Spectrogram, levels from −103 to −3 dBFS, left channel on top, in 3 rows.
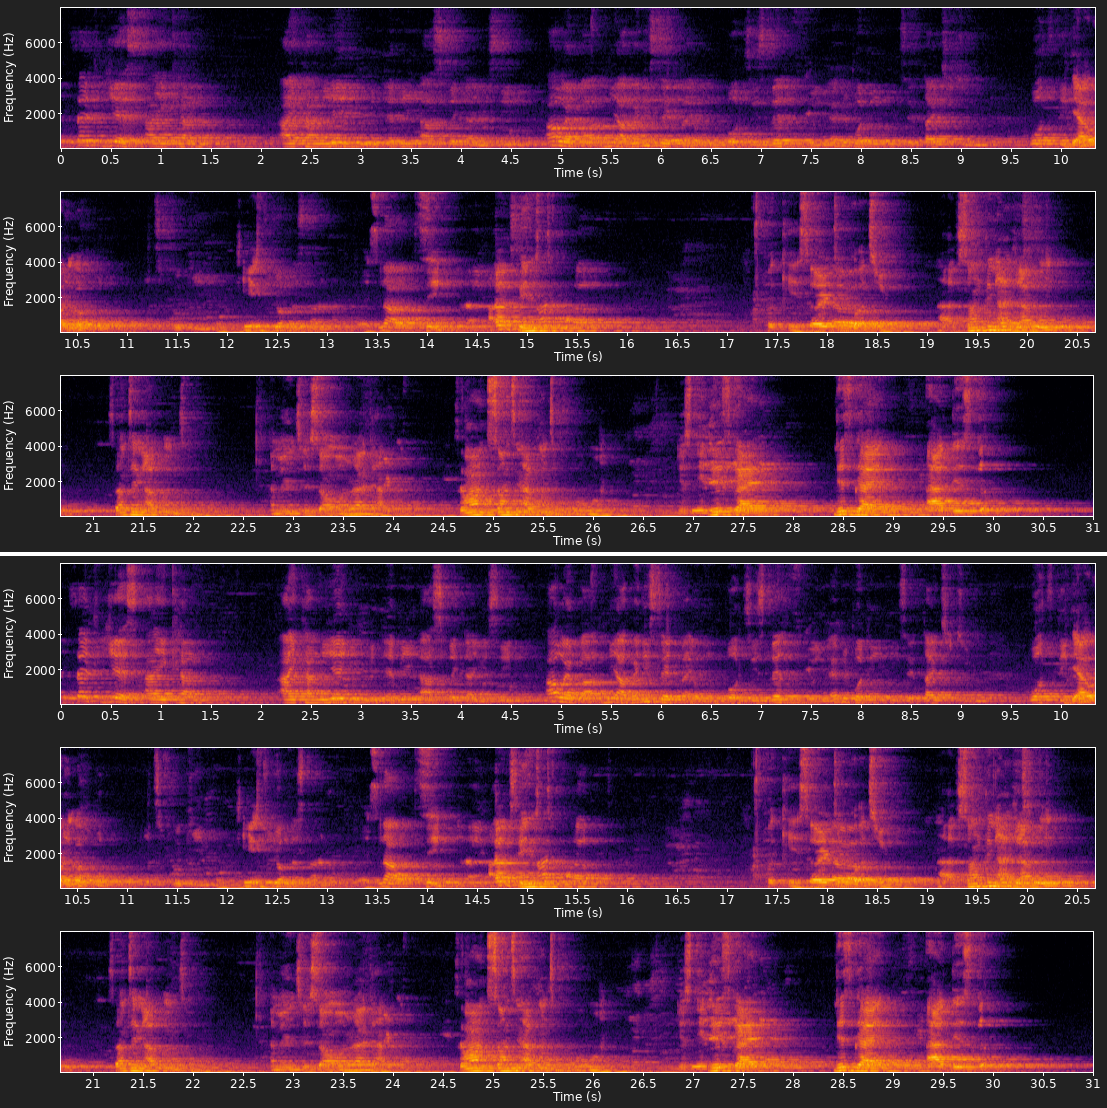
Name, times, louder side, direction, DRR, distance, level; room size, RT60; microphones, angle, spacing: voice 1, 0.2-1.5 2.2-4.5 4.9-8.8 9.0-9.2 9.7-10.8 11.1-11.8 12.4-13.0 13.5-13.8 14.5-15.6 16.5-16.8 17.3-17.4 18.1-18.5 19.7-20.3 26.4-26.8, right 1 dB, 50° right, 1 dB, 1.7 m, -31 dB
voice 2, 10.0-10.6 11.9-12.4 13.3-13.5 14.0-15.1 15.4-15.5 17.4-18.6 19.1-20.3 21.2-22.2 22.8-24.3 24.7-26.2 26.8-27.8 28.4-29.0 29.3-29.9, right 1 dB, 5° right, 4 dB, 1.2 m, -27 dB
20.0 x 15.0 x 3.8 m, 2.3 s
head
